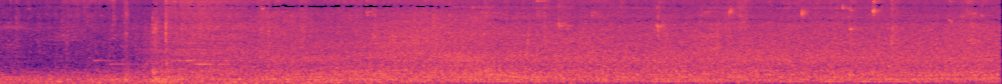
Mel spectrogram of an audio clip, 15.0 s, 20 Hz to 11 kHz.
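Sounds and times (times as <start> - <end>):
electric train rumble and hiss: 0.0 - 15.0
two-note tone: 1.4 - 3.9.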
